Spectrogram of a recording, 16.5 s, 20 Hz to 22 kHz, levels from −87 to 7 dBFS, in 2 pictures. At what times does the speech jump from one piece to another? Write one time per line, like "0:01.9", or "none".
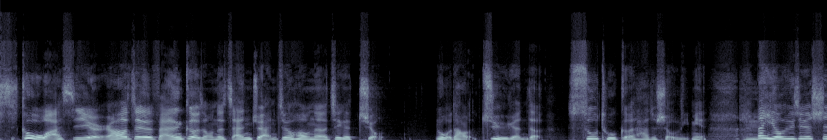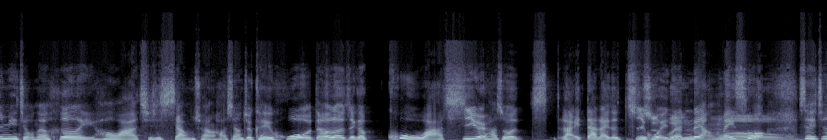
0:07.4

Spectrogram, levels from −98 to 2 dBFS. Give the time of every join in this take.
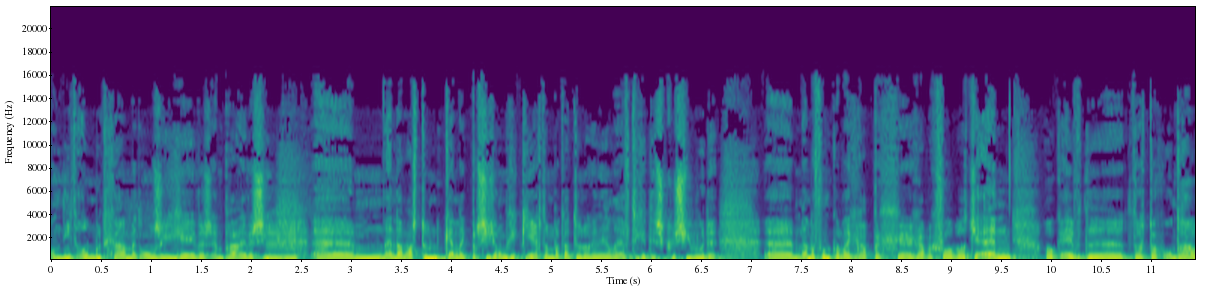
none

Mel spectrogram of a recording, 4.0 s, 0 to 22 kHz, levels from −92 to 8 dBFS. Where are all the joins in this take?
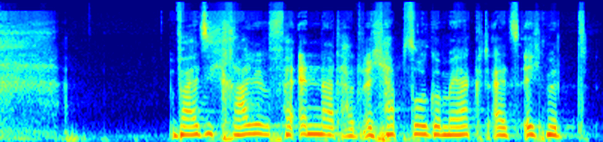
0:01.8

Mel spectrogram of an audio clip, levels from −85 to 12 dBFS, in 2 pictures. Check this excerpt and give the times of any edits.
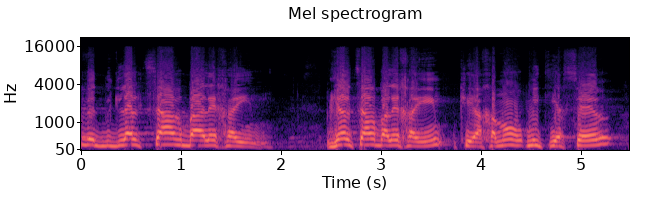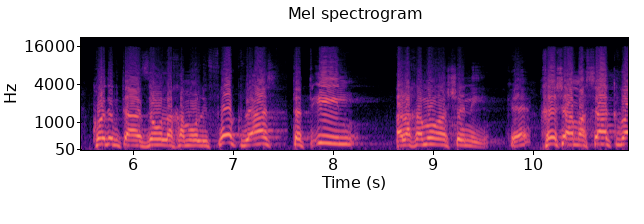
0:05.5
0:07.5
0:10.0

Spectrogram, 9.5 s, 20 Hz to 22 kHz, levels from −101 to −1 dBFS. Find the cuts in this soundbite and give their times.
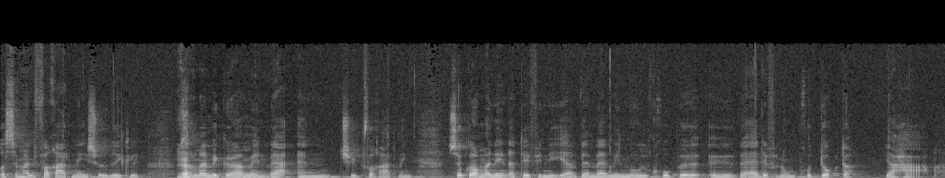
0:05.8

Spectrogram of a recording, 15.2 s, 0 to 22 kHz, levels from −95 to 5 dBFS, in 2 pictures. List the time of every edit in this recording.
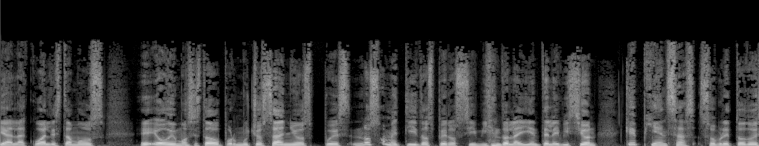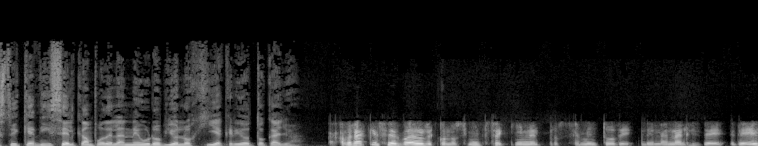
none

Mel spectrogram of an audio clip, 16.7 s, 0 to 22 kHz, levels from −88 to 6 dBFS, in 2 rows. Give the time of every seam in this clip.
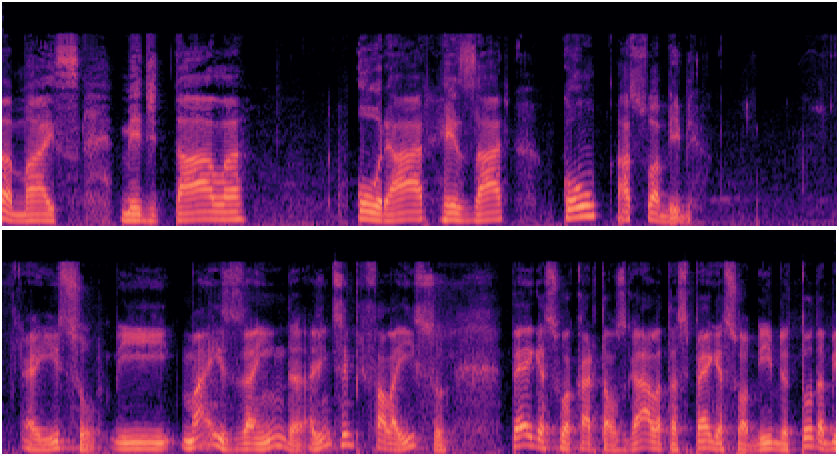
none

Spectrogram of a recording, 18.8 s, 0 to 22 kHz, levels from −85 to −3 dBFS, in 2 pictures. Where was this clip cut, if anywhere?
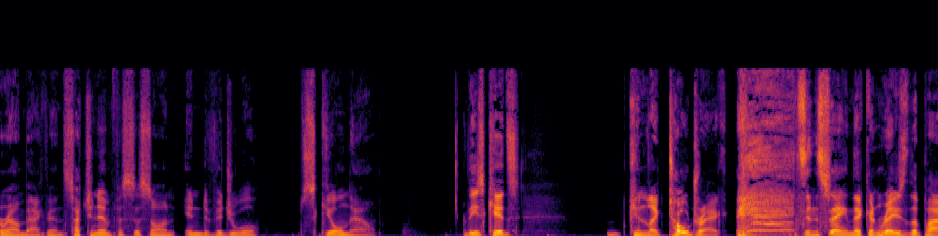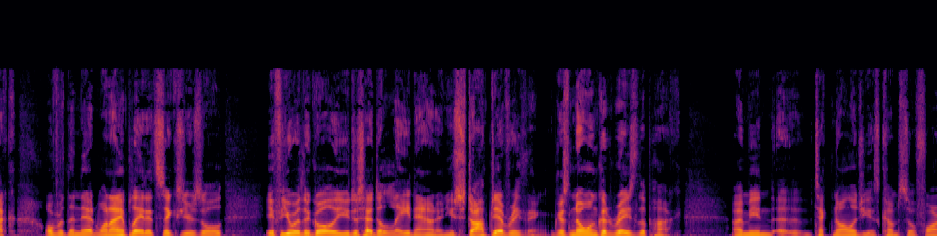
none

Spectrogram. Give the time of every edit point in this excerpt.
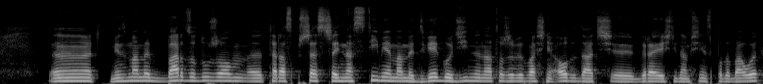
0:01.0

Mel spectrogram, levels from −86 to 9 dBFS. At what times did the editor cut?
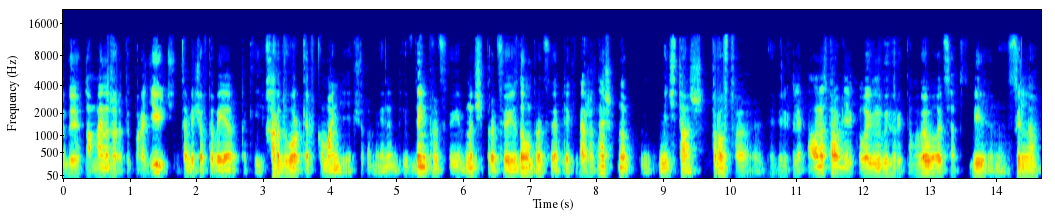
0:07.5

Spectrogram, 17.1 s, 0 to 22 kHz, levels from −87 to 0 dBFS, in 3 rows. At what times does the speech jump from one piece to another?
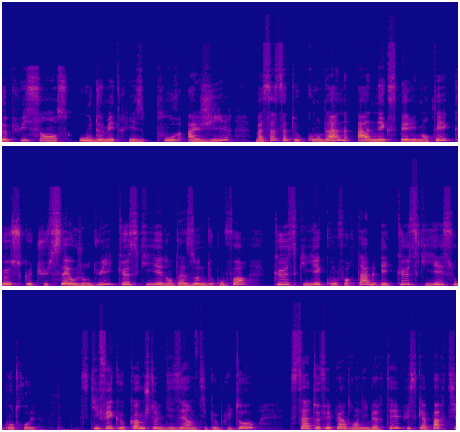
none

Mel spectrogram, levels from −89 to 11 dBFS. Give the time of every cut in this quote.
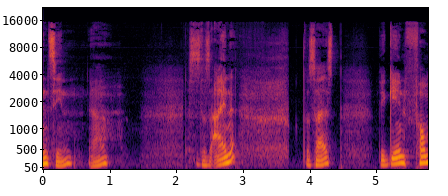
0:02.1
0:03.7

